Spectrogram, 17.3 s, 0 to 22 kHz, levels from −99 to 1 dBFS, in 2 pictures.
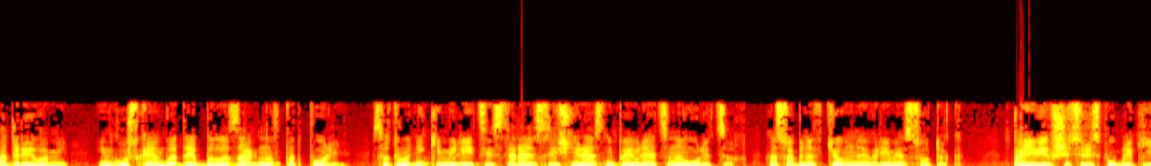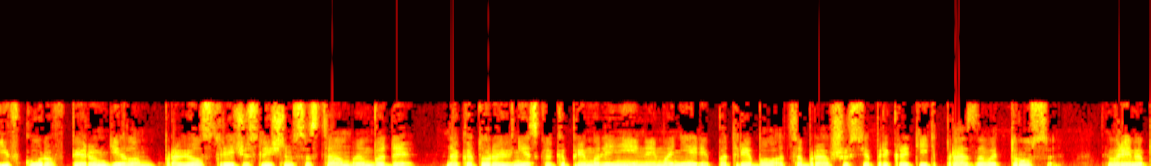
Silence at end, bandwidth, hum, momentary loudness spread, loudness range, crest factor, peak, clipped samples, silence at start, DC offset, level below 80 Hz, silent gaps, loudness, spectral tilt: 0 s; 8.8 kHz; none; 6 LU; 2 LU; 12 dB; 0 dBFS; under 0.1%; 0 s; under 0.1%; -42 dBFS; none; -13 LUFS; -6 dB/octave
